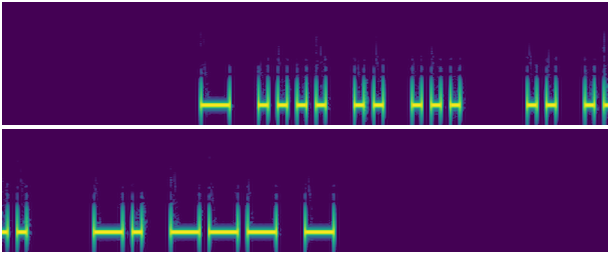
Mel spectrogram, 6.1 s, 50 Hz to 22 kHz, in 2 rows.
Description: Morse code, heard as a keyed tone, about 25 wpm, 700 Hz. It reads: THIS IS NOT
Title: Sets of 3 Words 25wpm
